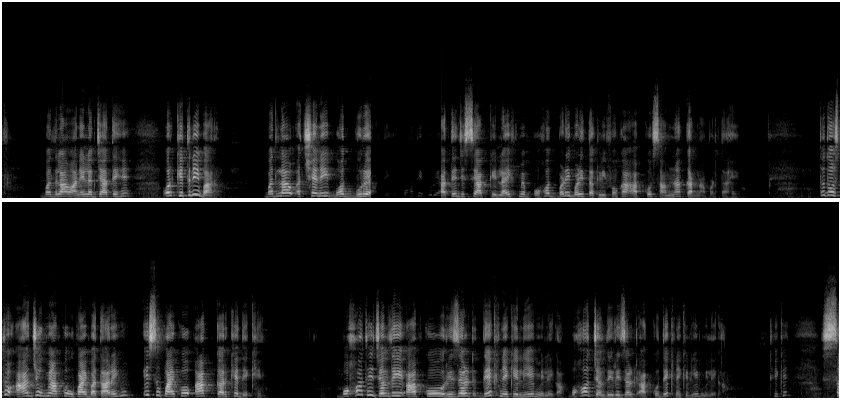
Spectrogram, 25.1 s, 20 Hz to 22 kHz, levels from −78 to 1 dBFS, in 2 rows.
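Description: An audio dropout to a faint residue runs from 5.53 to 6.60 s, about 1.06 s. The sound cuts out abruptly and leaves only a faint leak, roughly 25 dB below normal, before snapping back. Most likely the wanted signal was briefly lost while the path downstream stayed live.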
